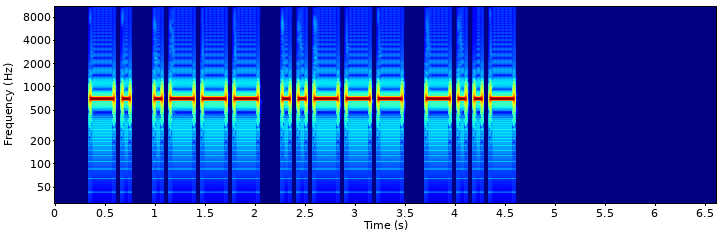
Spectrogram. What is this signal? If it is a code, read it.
Morse code, heard as a keyed tone, about 15 wpm, 700 Hz. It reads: NJ2X
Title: USA Call Signs - 4 Characters - Repeated 3x - 15wpm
